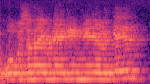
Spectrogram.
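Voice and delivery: high, loud comic yell; hammed-up high-pitched shout. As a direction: holler it to someone behind a shut door. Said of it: "he shouts out to the instructor".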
